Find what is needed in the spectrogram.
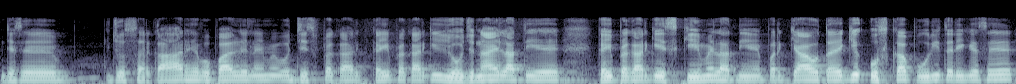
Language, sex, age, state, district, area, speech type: Hindi, male, 18-30, Madhya Pradesh, Bhopal, urban, spontaneous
